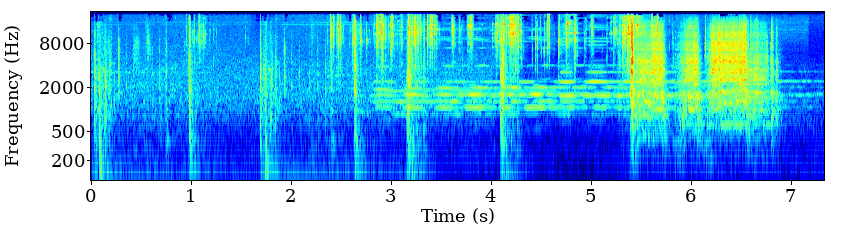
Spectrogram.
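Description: A raggedy car, just back from a tune-up and out of gas, cranks in several short, heavy bursts without catching, followed by a sustained whirring, ringing tone toward the end.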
